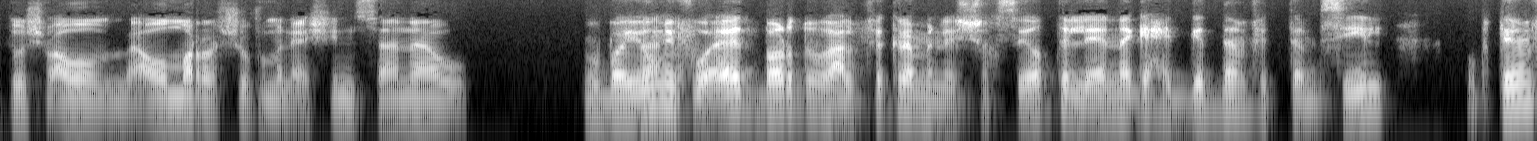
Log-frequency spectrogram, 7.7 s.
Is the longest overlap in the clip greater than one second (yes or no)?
no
